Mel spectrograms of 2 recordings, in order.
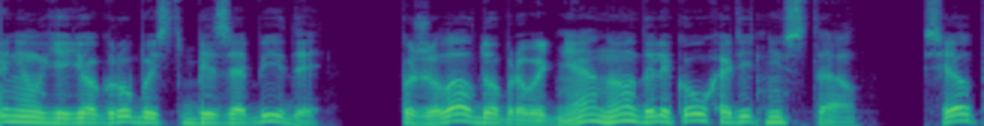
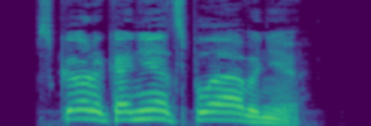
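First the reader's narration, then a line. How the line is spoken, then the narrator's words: Cheerful shout. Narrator (Russian): весело прокричала паромщица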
